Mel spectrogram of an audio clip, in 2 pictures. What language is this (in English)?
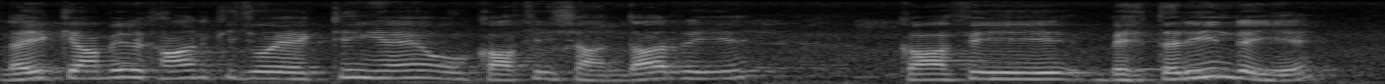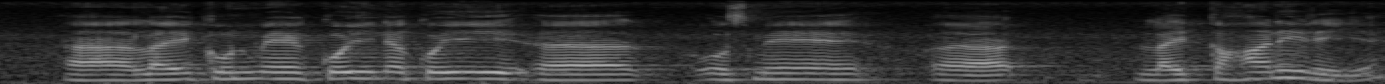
Urdu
